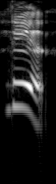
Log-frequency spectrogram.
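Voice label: "lian4", Mandarin Chinese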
